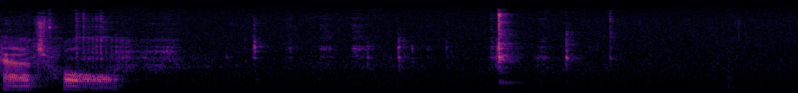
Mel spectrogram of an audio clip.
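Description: A small metal part clicks into place.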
